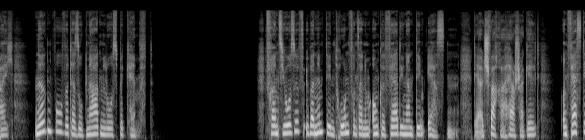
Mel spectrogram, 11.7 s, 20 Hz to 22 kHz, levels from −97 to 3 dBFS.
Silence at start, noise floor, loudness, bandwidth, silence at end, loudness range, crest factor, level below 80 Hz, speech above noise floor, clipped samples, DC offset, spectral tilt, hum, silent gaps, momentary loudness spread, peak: 0 s; under -90 dBFS; -24 LUFS; 16 kHz; 0 s; 8 LU; 16 dB; -66 dBFS; over 66 dB; under 0.1%; under 0.1%; -5 dB/octave; none; 3.32-5.12 s; 12 LU; -8 dBFS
